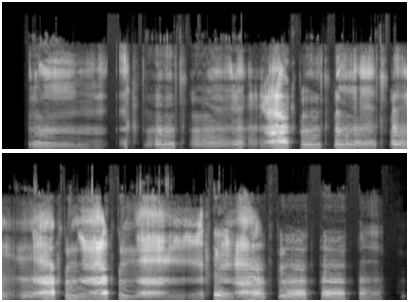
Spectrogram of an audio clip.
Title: Bebé Llorando Efecto de Sonido Baby Crying Sound Effect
